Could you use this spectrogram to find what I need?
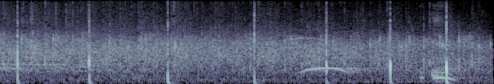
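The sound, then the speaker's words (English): A church audience claps steadily with scattered sharp hand claps standing out, a dense even patter of applause filling the whole stretch at moderate loudness, with a faint voice briefly audible underneath. “You can clap for that.”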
